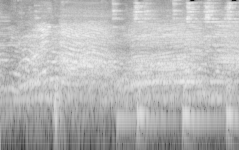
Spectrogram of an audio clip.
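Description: A crowd of worshippers shouting out together, many voices swelling loudly about half a second in, with low thuds beating underneath.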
